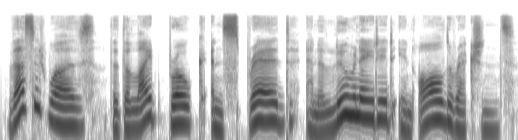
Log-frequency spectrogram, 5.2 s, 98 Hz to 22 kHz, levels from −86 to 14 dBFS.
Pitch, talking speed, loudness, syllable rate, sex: 195 Hz, 160 wpm, -18 LUFS, 4.4 syllables/s, female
